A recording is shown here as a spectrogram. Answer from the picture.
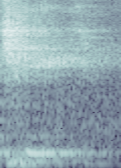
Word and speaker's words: quay: They did do some other excavations, small ones in different places, but this was the main one called Wood Quay. And you're asking me, why would you pronounce that?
